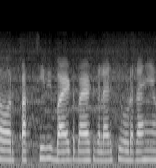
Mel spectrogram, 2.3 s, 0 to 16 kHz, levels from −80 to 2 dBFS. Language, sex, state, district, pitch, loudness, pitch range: Hindi, female, Chhattisgarh, Bilaspur, 195 Hz, -17 LUFS, 190-200 Hz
